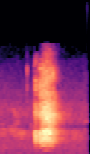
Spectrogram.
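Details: A single male Acorn Woodpecker (full red crown) gives one harsh, rackety, high raspy squawk, about a third of a second long, over a faint low room hum.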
